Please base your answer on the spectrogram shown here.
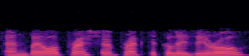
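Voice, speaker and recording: A woman's voice: a little high, level tone, moderate pace, soft background music. A woman interpreting radio calls in clipped, procedural phrasing, heard over a narrow comms line that keeps breaking up. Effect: narrow, noisy comms line breaking up. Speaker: interpreter on a space mission audio loop. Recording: tinny, hissy comms loop.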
